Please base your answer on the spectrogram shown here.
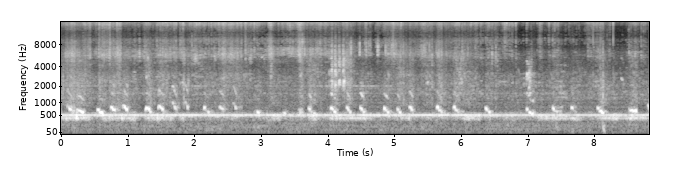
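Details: Grey francolin chicks, a series of short rising chirps repeated rapidly and fairly evenly against a continuous humming tone.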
